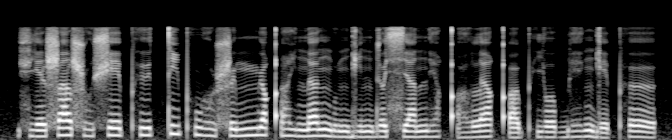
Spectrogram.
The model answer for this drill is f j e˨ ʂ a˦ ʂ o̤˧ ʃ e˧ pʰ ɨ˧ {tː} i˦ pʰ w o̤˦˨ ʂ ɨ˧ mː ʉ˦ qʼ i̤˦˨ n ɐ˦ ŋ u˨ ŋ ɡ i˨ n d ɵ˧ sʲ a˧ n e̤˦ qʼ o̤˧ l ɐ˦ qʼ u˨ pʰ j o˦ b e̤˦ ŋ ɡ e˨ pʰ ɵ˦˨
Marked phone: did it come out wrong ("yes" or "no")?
no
